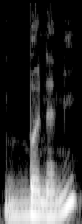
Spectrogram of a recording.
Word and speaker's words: bon ami: Okay, so you can see that here you've got this adjective, bon, okay, and then you pronounce it bon ami when you make this link.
